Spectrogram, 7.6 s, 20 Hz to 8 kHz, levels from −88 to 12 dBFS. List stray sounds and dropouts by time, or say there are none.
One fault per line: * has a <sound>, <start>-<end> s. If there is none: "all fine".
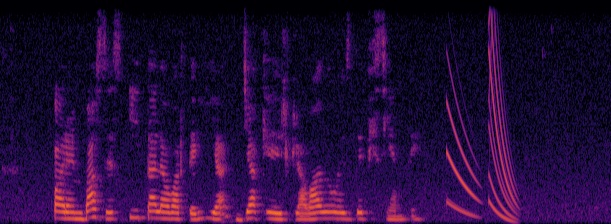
* has a chirp, 5.6-6.5 s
